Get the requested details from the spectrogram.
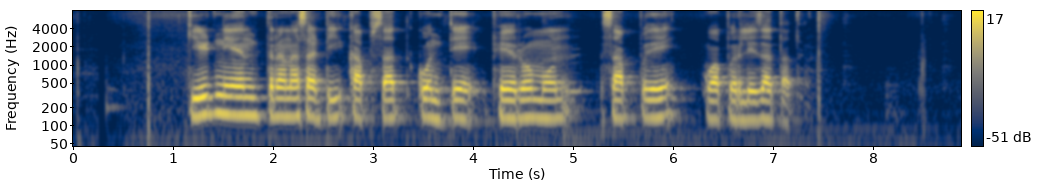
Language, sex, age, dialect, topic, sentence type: Marathi, male, 18-24, Standard Marathi, agriculture, question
